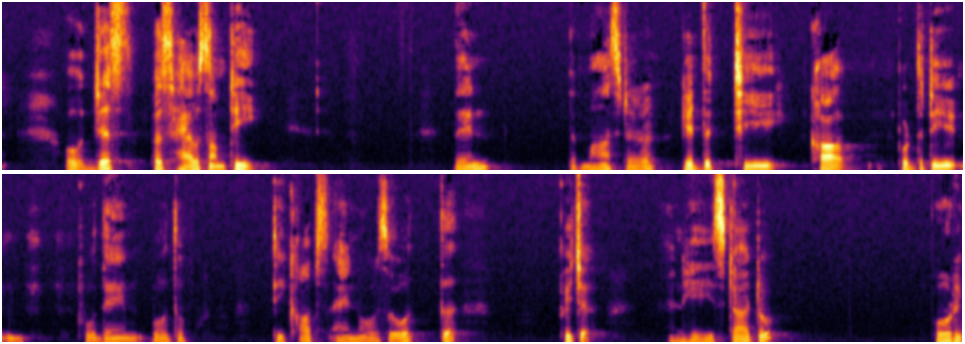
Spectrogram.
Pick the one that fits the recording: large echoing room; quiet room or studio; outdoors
large echoing room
